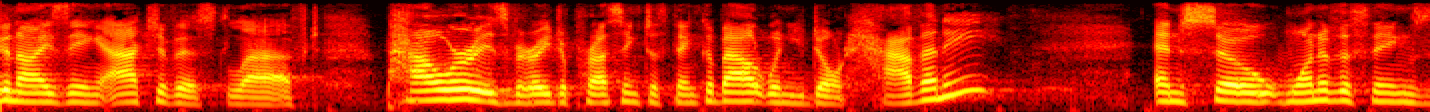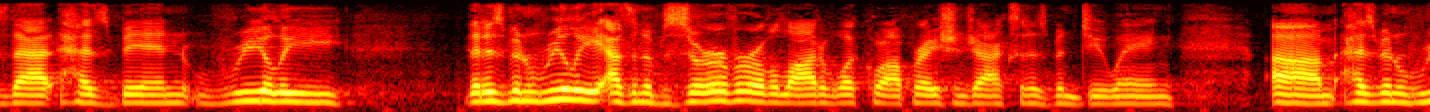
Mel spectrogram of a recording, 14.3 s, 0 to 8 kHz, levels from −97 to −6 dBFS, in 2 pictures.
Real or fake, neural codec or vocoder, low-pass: fake; vocoder, 44.1 kHz, 128 mel bands every 512 samples, BigVGAN v2; 7.2 kHz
